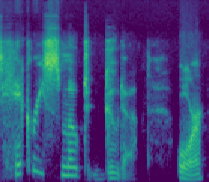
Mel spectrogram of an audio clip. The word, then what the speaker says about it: Gouda: Now it says hickory smoked gouda or howa as it's pronounced in Holland where gouda originally came from or how originally came from.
